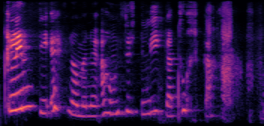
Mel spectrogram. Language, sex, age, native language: Icelandic, female, 13, Icelandic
